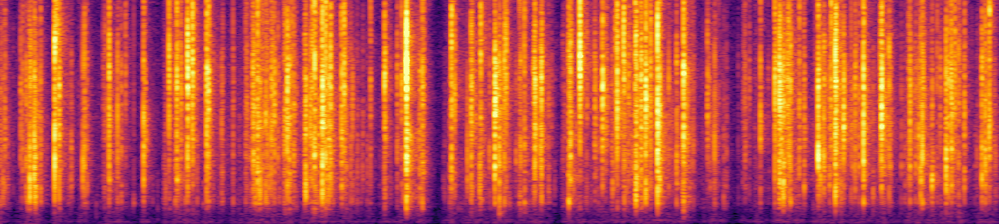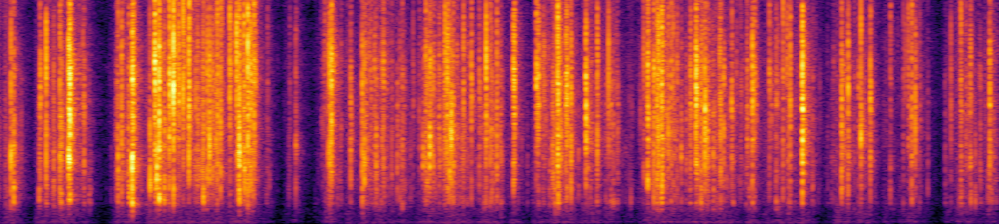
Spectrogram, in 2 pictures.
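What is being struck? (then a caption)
Thin plastic bag. A thin, empty, roughly hand-sized clear plastic bag is held in both hands and crumpled with the fingers. Dense, bright crinkling crackles almost without pause, with only brief gaps around the eighth and ninth seconds.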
